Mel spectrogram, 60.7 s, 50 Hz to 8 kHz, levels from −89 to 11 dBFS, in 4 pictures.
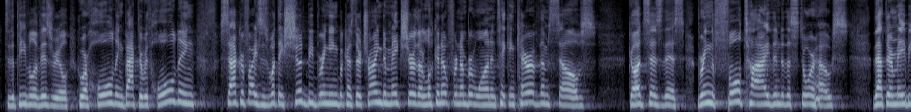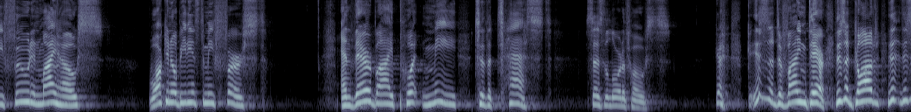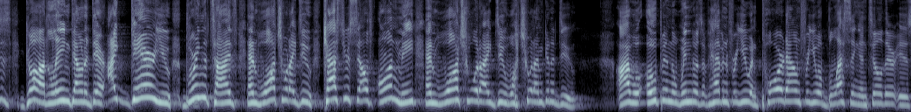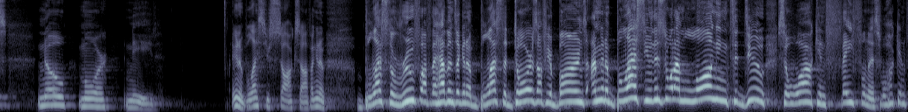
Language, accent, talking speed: English, American, 170 wpm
